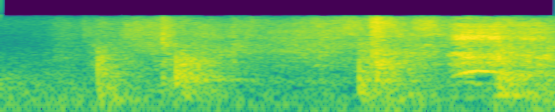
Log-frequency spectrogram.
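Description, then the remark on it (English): A heavy church door is unlocked at dusk and pushed open on well-oiled hinges, then left ajar, with several dull thuds and a creaking scrape near the end, over a low rumbling background. “Unlocking a door at dusk. And leaving it ajar.”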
